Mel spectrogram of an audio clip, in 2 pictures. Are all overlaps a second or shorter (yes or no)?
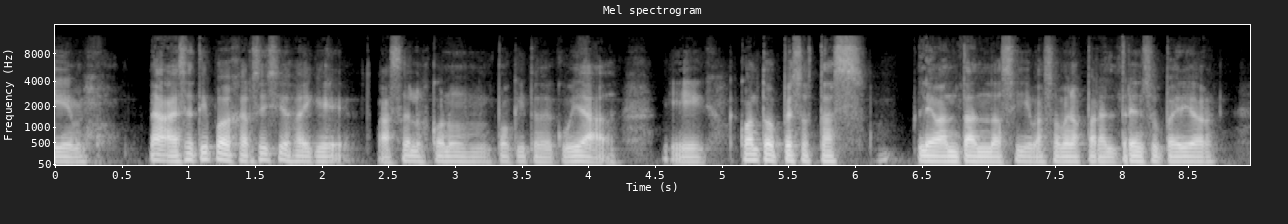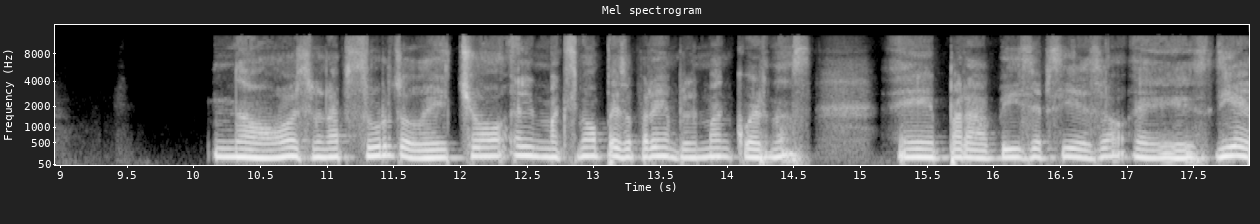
yes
